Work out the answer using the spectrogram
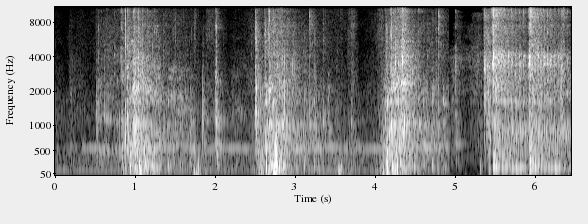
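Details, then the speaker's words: Jiffy Model 30 8-inch ice auger, two-stroke, unused for years after ethanol gas, on cheap premixed fuel, choked and primed: runs in uneven surges about every second, slight four-stroking breakup; running on the carburetor. "you can hear that kind of breaking up just a little bit that's four stroking"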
